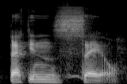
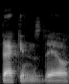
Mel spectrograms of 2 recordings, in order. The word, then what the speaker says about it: Beckinsale: Beckinsale Beckinsale or however I always said beckons Dale cuz it's it's Alice always pronounced on TV half the time though Kate beckons daily okay and I'm looking really where's the D so if you aren't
